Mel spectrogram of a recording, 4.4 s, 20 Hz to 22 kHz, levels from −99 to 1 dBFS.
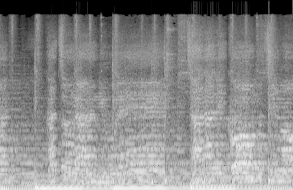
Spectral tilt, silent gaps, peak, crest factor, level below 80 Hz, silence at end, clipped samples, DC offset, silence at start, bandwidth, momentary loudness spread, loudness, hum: -5 dB/octave; none; 0 dBFS; 8 dB; -10 dBFS; 0 s; under 0.1%; under 0.1%; 0 s; 16.5 kHz; 5 LU; -10 LUFS; none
